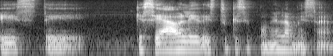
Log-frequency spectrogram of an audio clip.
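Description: A woman speaks at a fairly slow pace. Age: 30s. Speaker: teacher and psychologist. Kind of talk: interview conversation. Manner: halting, many repetitions.

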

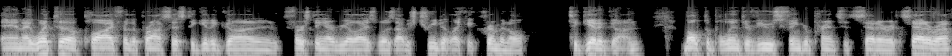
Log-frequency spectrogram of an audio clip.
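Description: Using a New Jersey accent, a man with a medium pitch and a dark, mellow tone speaks at a very fast pace with fairly even intonation. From New Jersey, Newark. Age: 50s. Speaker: gun range owner. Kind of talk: casual chat.

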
